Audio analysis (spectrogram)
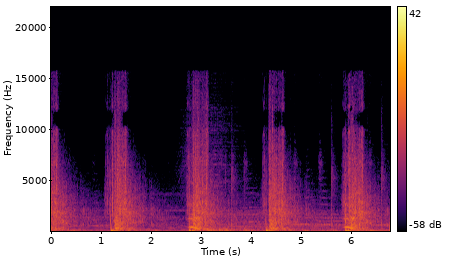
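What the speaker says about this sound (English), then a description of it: "I am definitely wasting my shotgun ammo there" A shotgun fires four times in Vampire: The Masquerade - Redemption, each blast sharp, loud and close, spaced about a second and a half apart and trailing into ringing decay over ongoing background noise.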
